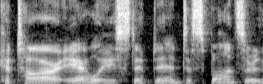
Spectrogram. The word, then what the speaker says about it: Qatar: Somehow Qatar, which apparently is correctly pronounced Qatar. – Qatar.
